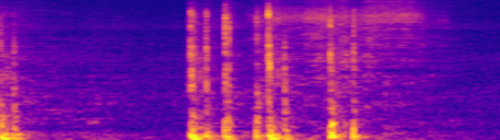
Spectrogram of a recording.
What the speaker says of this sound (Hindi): कीबोर्ड से टैब प्रेस करिए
